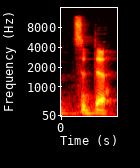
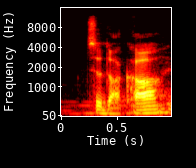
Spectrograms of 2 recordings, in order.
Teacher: sort of a little pause between the tzadi and the dalet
